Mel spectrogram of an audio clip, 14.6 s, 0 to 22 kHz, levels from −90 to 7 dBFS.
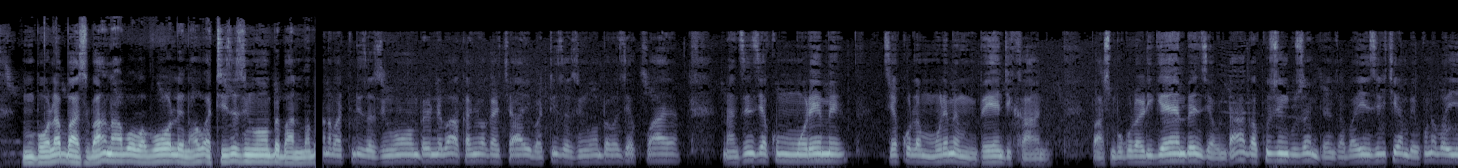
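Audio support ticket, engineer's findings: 3.15 s onward: 80 ms gap, then duller speech. Spectrogram blank above 10.8 kHz, waveform about 10 dB smaller. Likely input switched to a poorer device.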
